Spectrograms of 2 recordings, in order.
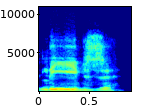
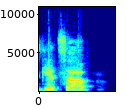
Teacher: the pronunciation for this letter S is Z, right? Because it's a voiced sound, what we have here, the letter V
